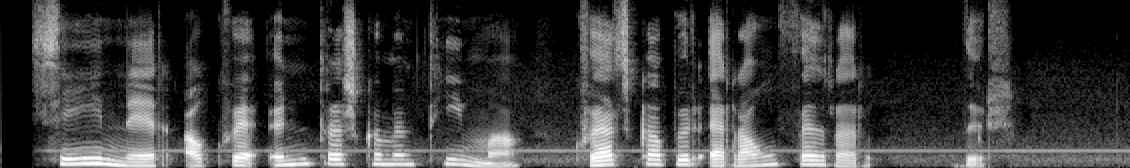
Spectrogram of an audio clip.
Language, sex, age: Icelandic, female, 20-29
